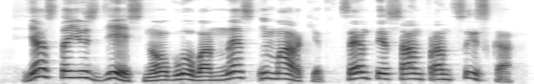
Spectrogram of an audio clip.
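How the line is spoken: Pleasant voice. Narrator (Russian): приятным голосом говорил Брискин

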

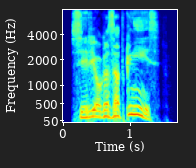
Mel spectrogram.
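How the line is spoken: Bark. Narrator (Russian): рявкнул Слава

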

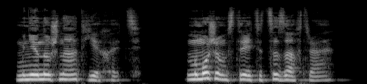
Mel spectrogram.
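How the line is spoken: Sharp, depressed undertone. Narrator (Russian): спрашиваю достаточно резко, не замечая подавленности в голосе

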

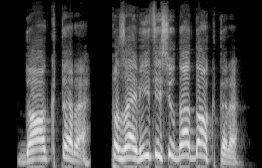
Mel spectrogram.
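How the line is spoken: Shouting. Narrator (Russian): кричала Саманта

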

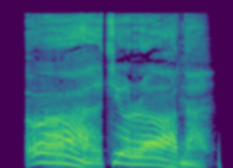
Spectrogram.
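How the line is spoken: Sighing. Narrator (Russian): вздохнул Колян

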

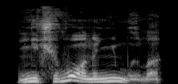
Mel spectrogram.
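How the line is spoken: Snorting. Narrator (Russian): фыркнул Кефир

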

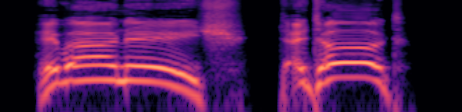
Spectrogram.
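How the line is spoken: Old man shouting. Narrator (Russian): кричал дед Макар

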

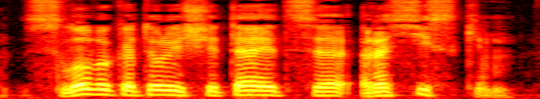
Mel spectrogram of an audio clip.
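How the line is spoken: Dry female statement. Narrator (Russian): сухо сообщила она

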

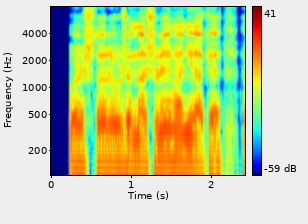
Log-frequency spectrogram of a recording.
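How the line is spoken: Irritated interruption. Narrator (Russian): раздраженно перебил Панасенко

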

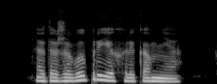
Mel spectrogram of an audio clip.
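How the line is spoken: Short laugh. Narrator (Russian): хохотнул Том

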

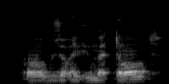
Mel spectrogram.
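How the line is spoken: Plain. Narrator (French): dit Émilie

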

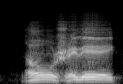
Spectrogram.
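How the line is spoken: Shout from steps. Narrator (Russian): крикнул ему со ступенек Пабло

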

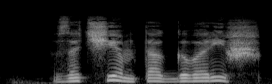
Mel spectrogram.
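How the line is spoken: Muffled mutter. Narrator (Russian): глухо пробормотала

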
